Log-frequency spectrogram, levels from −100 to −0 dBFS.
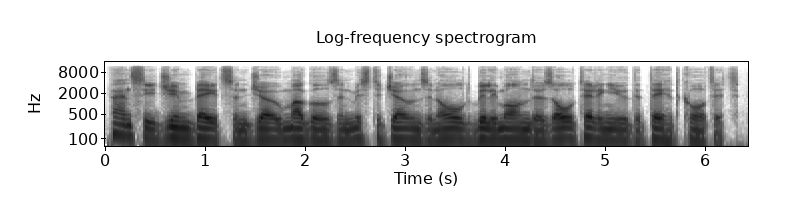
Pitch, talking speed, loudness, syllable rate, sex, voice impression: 95 Hz, 195 wpm, -17 LUFS, 4.4 syllables/s, male, very masculine, adult-like, middle-aged, thick, tensed, slightly weak, slightly dark, soft, slightly muffled, slightly fluent, slightly raspy, cool, intellectual, slightly refreshing, sincere, calm, mature, friendly, reassuring, unique, slightly elegant, wild, slightly sweet, lively, kind, slightly modest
